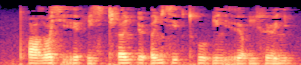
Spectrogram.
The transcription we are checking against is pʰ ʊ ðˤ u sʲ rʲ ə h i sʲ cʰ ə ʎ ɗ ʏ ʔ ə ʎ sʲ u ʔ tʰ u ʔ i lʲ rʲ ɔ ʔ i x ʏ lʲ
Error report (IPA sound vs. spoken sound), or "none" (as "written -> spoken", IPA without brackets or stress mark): ʊ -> ɔ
